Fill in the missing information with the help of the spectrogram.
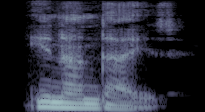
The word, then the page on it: inundate: Australian English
